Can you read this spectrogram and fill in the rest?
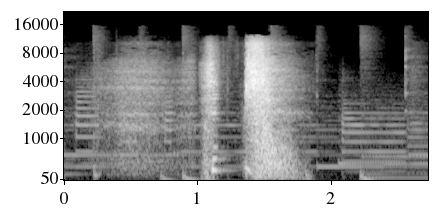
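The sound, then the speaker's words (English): A single loud sneeze: a couple of short catching breaths build up, then one sharp explosive burst, followed by quiet low hum and no talking. “Just sneezed.”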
